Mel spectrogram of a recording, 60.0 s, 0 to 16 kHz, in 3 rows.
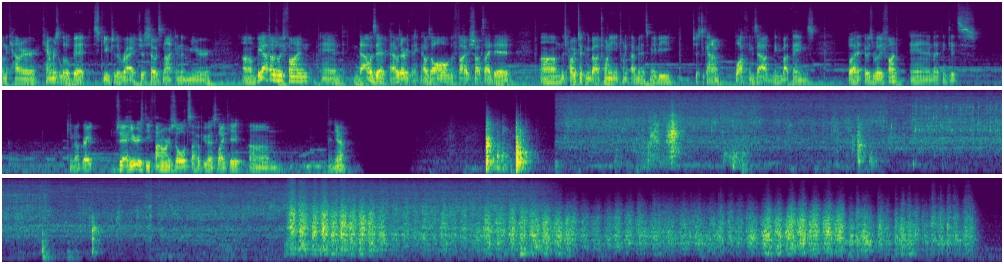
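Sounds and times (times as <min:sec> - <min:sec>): tap water running into sink: 0:31.1 - 0:45.8, 0:47.2 - 0:50.6
brush scrubbing a sneaker: 0:45.6 - 0:59.4.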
